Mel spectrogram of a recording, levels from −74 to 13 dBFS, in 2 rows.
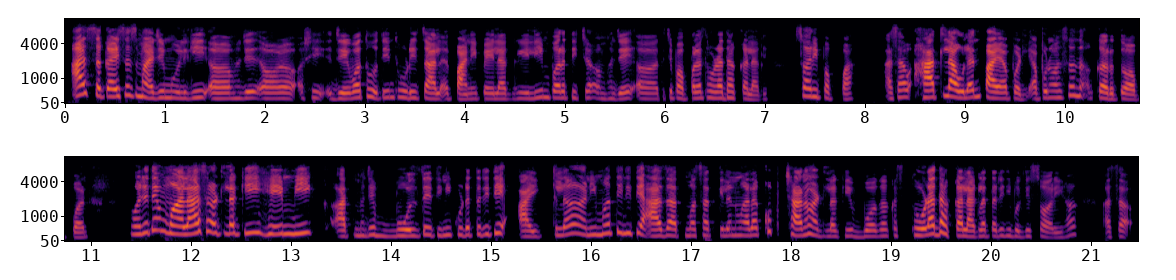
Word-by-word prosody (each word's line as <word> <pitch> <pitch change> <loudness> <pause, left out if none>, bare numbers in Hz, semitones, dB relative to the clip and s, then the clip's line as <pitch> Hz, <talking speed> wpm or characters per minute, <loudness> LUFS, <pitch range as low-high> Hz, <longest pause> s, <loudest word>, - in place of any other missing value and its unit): आज 390 - +6
सकाळीसच 310 +2 +4
माझी 255 -3 +3
मुलगी 245 0 -4
अ, - - -2 0.2
म्हणजे 230 +2 -4
अशी, 225 +3 -5
जेवत 230 +6 0
होती 255 -3 -4
आणि 260 - -8
थोडी 250 -2 -4
चाल 210 -1 +4 0.2
पाणी 195 +2 +2
प्यायला 210 -1 -1
गेली 220 +2 -6
आणि 265 - -6
परत 245 0 +1
तिच्या 245 0 -8
म्हणजे 215 +1 -4
अ, 210 -1 -7
तिच्या 245 -1 -5
पप्पाला 230 +3 -2
थोडा 235 -2 0
धक्का 220 -2 -6
लागला. 180 0 -7 0.3
सॉरी 300 -2 +1
पप्पा 210 -3 -7 0.4
असा 270 - -2
हात 260 +2 +6
लावला 270 -5 +6
आणि 275 +3 -1
पाया 230 -2 +7
पडली. 215 -4 -6
आपण 245 +3 -5
असं 255 +7 -5
ना 320 - -5
करतो 215 -3 0
आपण, 190 0 -4 0.4
म्हणजे 310 +4 +1
ते 465 - +5
मला 315 -2 +8
असं 415 +2 -2
वाटलं, 335 -2 +3
की 360 +2 +3
हे 310 0 +4
मी 325 +3 +3 0.3
आत 230 - +4
म्हणजे 255 +3 -7 0.2
बोलते 245 +3 -1
तिने 270 +2 -8
कुठेतरी 285 +2 -5
ते 350 - +4 0.2
ऐकलं 245 +7 -4
आणि 315 -4 -1
मग 325 +5 -2
तिनी 350 -2 -2
ते 330 - +2 0.2
आज 250 +2 +1
आत्मसात 255 +1 -2
केलं. 255 0 -7
आणि 260 - -10
मला 260 +1 -1
खूप 420 - -8
छान 255 -1 +5
वाटलं, 225 -4 -2
की 240 0 -8
बघा 225 +1 -6
कसं 260 -2 -17
थोडा 275 +4 +7
धक्का 260 -7 +1
लागला, 230 0 +1
तरी 240 +1 -7
ती - - -12
बोलते 230 -1 -13
सॉरी 185 -4 -9
हं, 270 - -12 0.3
असं - - -8
250 Hz, 215 wpm, -22 LUFS, 225-290 Hz, 0.4 s, मला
